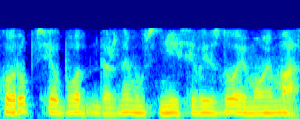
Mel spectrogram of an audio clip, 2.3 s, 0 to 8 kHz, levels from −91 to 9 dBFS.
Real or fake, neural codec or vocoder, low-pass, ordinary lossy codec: real; none; 7.2 kHz; AAC, 16 kbps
